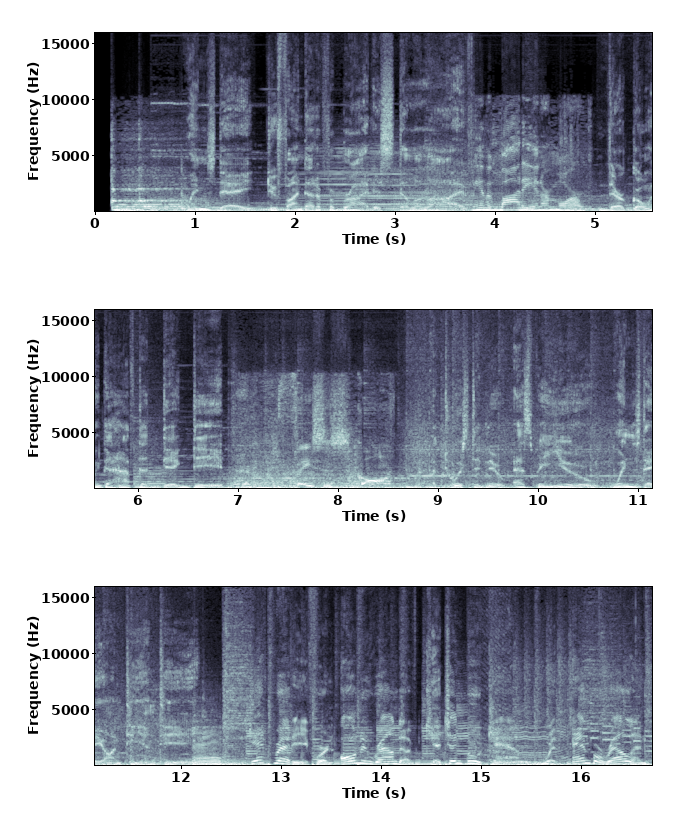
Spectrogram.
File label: Promo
